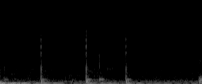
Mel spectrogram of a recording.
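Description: A handful of separate sharp clicks from a stylus tapping and writing on a drawing tablet, over a faint low hum.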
